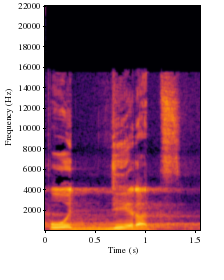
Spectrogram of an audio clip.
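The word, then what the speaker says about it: فُجِّرَتْ: Untuk bacanya PR-nya di wa idzal biharu pujirat. Di jimnya jangan ada puj, tapi puj ditekan. Pujirat.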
